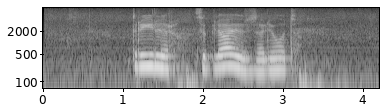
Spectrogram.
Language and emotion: Russian, sad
